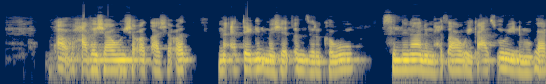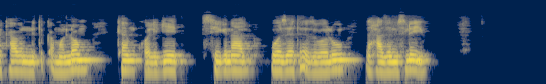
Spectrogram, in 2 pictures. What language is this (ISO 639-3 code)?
tir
